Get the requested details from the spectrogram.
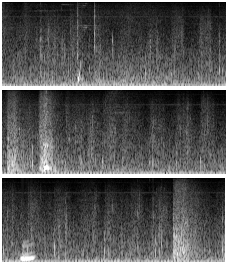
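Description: Footsteps patter quickly on sand and gravel.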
